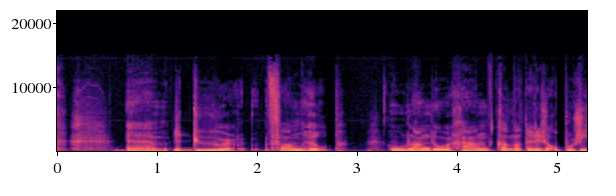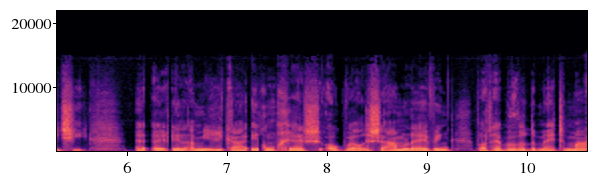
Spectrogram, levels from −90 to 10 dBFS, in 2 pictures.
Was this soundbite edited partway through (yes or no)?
yes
